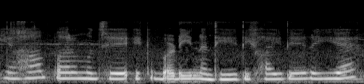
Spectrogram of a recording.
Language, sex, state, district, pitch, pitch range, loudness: Hindi, female, Uttar Pradesh, Saharanpur, 265 Hz, 245-275 Hz, -15 LUFS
